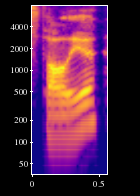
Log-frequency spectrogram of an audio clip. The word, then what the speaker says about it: Thalia: My name is Thalia. It's like Dahlia pronounced with the TH.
